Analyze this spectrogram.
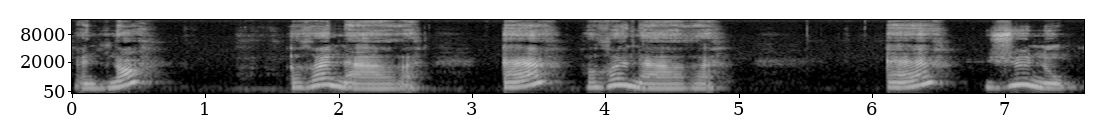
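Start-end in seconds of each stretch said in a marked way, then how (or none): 1.6-7.5 slowly drawn out word; slow teacher demo. Shown as a demonstration. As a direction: stretch it out so the children hear each sound. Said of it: "نشوفوا لو سون كي سو ريبيت". (نطق بطيء وممدود)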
